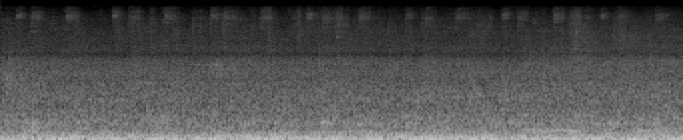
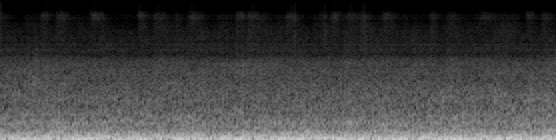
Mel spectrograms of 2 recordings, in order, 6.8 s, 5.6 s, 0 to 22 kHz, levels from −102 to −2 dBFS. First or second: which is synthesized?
second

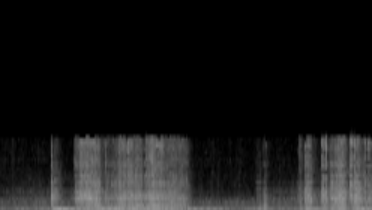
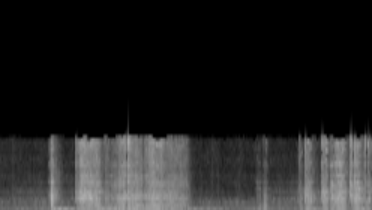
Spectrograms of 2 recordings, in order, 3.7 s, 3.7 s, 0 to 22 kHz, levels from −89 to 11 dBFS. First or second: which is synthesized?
second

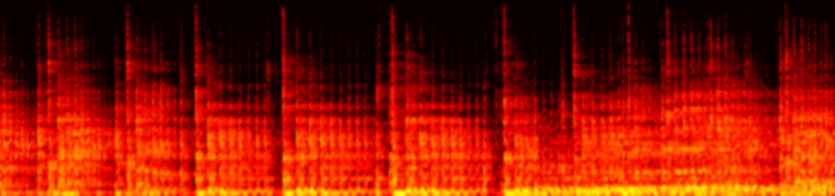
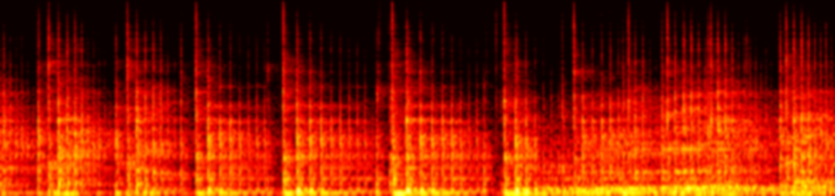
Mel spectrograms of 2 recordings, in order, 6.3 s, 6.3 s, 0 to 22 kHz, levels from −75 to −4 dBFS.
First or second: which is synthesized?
second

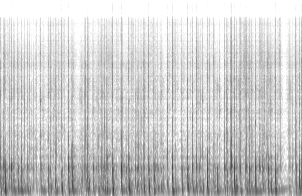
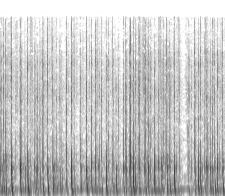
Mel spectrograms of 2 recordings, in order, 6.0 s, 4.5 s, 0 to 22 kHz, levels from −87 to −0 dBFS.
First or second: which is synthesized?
first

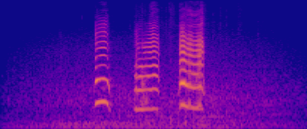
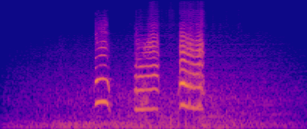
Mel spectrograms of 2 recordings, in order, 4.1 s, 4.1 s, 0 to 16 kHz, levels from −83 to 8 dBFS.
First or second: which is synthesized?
second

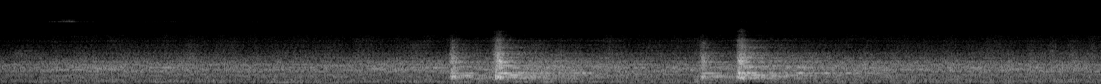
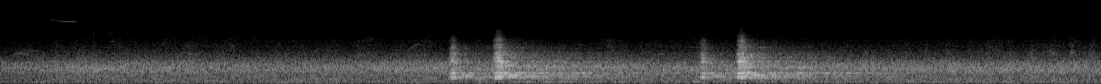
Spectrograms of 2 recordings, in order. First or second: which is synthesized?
first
